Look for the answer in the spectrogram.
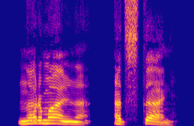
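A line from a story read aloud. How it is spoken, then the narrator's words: Breathless exhale. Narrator (Russian): выдохнул тот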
